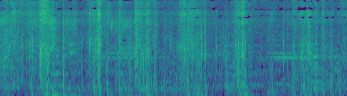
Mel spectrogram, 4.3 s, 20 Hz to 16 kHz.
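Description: Footsteps tramping through fresh snow at a steady walking pace, a step about every 0.6 seconds, under background music.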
